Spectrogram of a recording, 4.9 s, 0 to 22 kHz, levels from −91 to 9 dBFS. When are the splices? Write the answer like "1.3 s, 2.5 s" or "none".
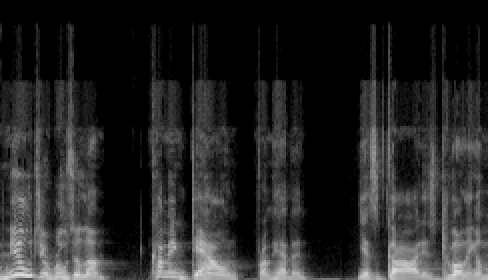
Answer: none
